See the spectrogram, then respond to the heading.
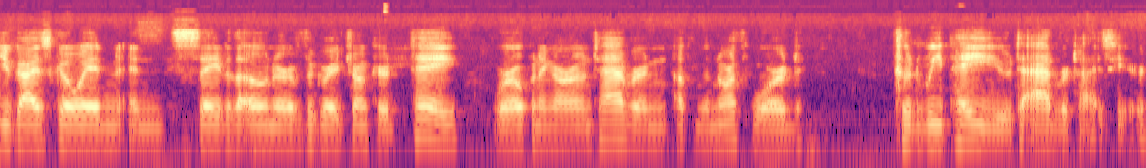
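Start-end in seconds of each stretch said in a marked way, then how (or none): none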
